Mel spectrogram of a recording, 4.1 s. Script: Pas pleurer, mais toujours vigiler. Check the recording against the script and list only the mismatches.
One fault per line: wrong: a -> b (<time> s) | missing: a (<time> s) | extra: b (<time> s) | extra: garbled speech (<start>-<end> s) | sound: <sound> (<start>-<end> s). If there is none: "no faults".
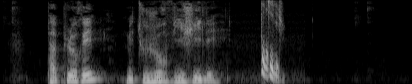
sound: chirp (2.6-2.9 s)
